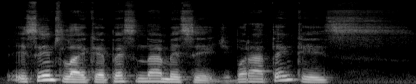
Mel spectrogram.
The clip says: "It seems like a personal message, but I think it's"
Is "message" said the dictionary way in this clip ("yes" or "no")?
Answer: yes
